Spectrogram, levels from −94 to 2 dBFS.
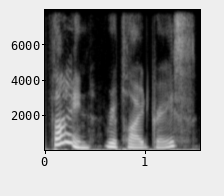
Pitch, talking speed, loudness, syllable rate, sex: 235 Hz, 115 wpm, -18 LUFS, 4.6 syllables/s, female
